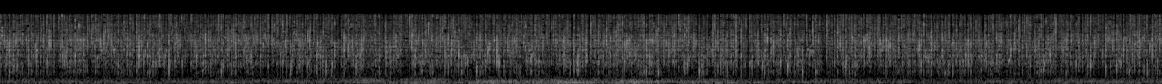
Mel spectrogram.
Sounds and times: water from a hose falls to the ground 0:00.0 - 0:11.6

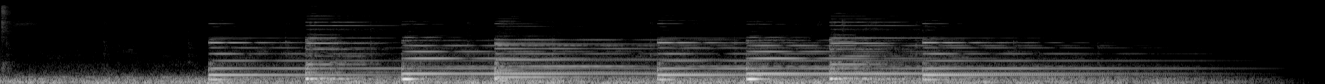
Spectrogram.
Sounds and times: grandfather clock's half hour chime 0:01.6 - 0:13.2

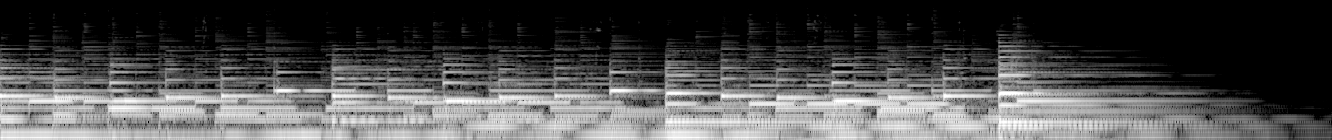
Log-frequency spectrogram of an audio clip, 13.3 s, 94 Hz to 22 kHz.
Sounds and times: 2 guitars 0:00.0 - 0:12.0
synth 0:00.0 - 0:12.9
piano 0:00.0 - 0:13.3

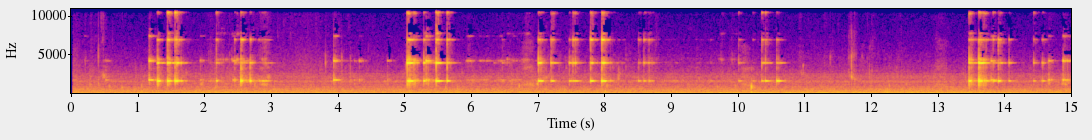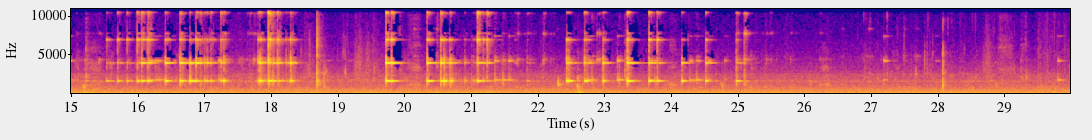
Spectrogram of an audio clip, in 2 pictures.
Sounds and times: Two dogs eating out of porcelain bowls 0:00.1 - 0:29.9
Clanging and clattering of their dog tags 0:01.2 - 0:03.1
Clanging and clattering of their dog tags 0:13.5 - 0:18.8
Clanging and clattering of their dog tags 0:19.7 - 0:25.6

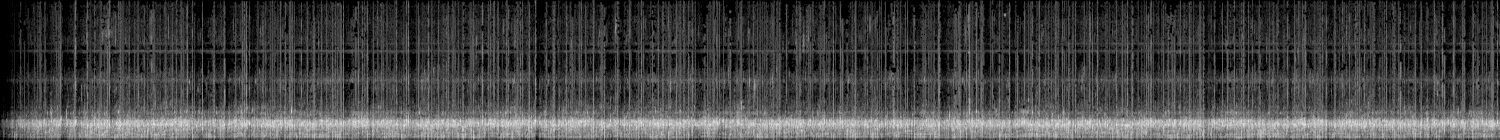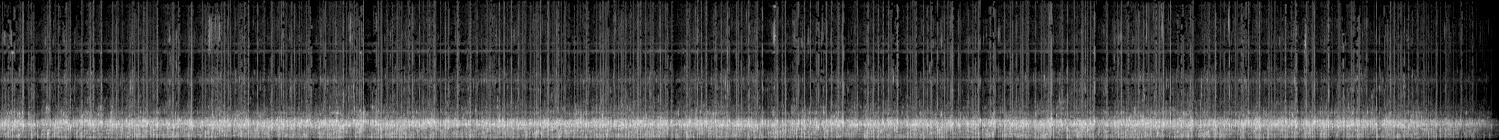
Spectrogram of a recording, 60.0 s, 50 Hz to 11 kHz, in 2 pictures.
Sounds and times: Fountains 0:00.0 - 0:59.9

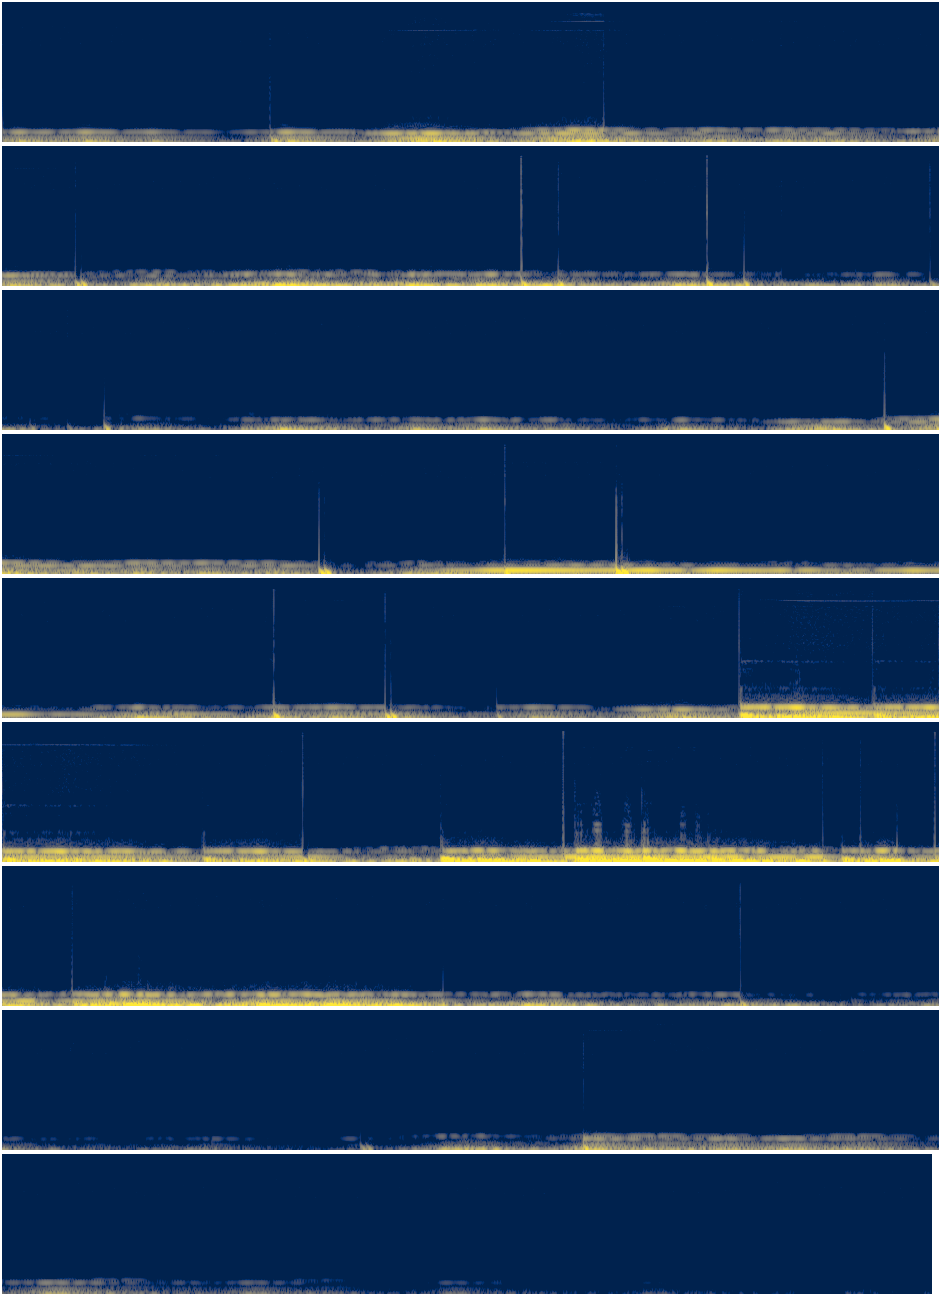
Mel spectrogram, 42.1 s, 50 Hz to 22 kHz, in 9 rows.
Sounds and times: bass 0:00.0 - 0:33.0

